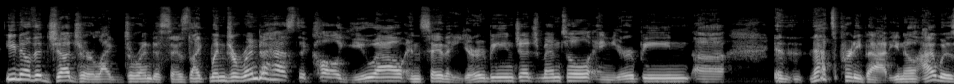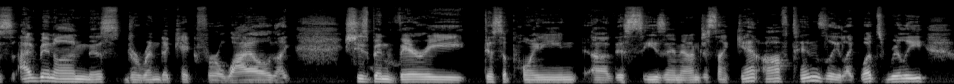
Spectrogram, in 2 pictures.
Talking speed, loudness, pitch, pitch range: 185 wpm, -23 LUFS, 130 Hz, 115-155 Hz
